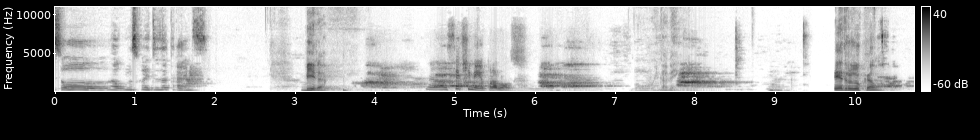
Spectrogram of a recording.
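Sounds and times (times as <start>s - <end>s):
speech: 0.0s - 2.0s, 3.1s - 3.9s, 4.6s - 6.4s, 7.6s - 8.0s, 9.8s - 10.4s
Yorkshire terrier and Schnauzer barking: 3.8s - 8.7s, 10.2s - 10.7s.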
